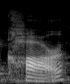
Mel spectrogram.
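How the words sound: The final R is clearly pronounced. "They'll say car"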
